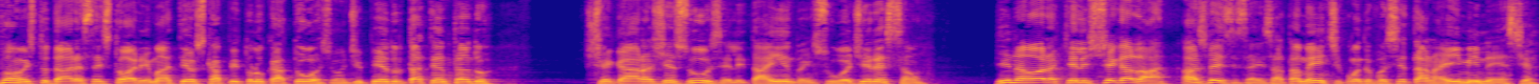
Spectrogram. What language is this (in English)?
Portuguese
